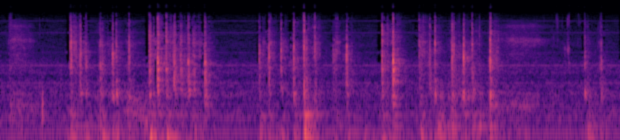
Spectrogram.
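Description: Typing on a computer keyboard: several short runs of quick keystrokes with brief pauses between them, fairly quiet.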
